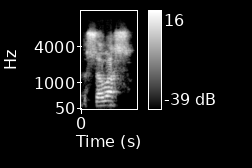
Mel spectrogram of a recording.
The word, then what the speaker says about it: psoas: Then you have on the upper inside of the thigh, you've got the psoas. If you are looking that up, it's got a silent P first.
